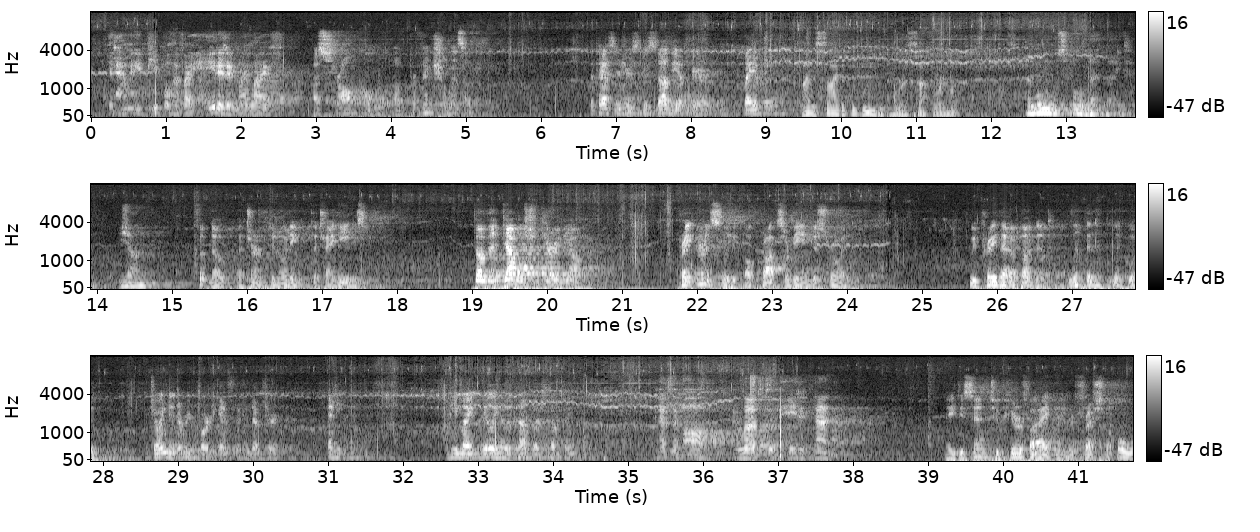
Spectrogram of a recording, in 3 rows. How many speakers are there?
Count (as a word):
seven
